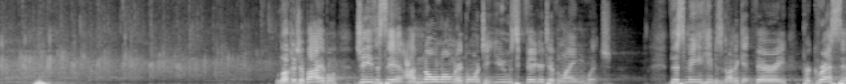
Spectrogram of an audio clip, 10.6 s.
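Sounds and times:
audience clapping hands: 0.0s - 3.9s
speech: 3.4s - 10.5s.

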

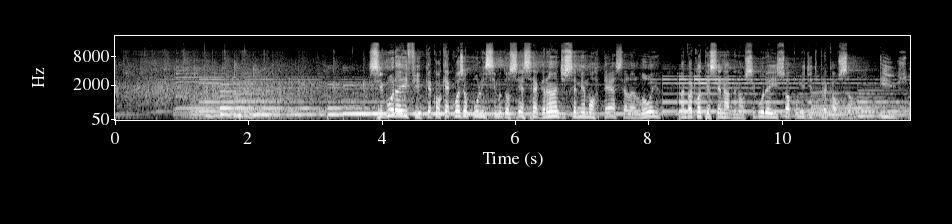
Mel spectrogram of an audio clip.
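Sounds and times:
audience applause: 0.0s - 4.6s
sustained rising keyboard chords: 0.0s - 11.9s
speech: 3.9s - 11.9s.

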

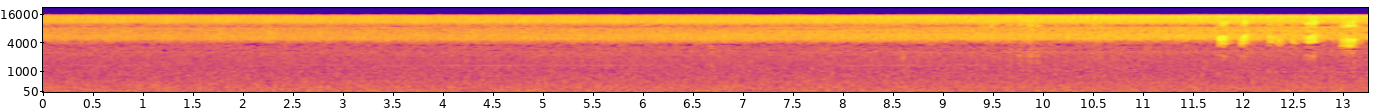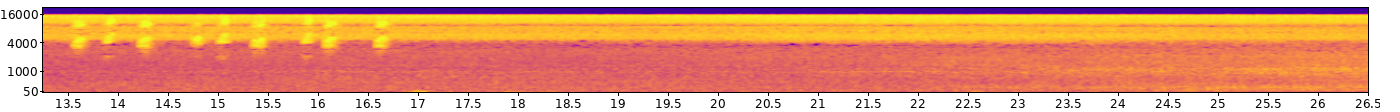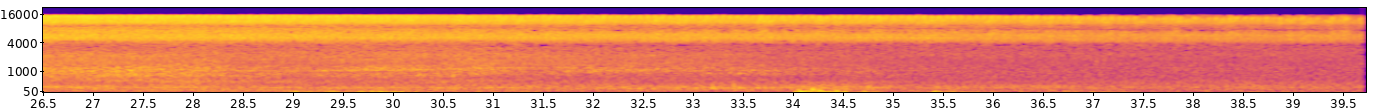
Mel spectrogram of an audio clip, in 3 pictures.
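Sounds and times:
cicadas droning: 0.0s - 39.7s
quick regular chirping pulses: 11.6s - 17.3s.

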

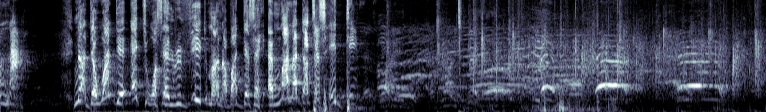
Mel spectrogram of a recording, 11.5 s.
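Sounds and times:
speech: 1.1s - 5.3s
audience clapping: 5.8s - 11.4s.

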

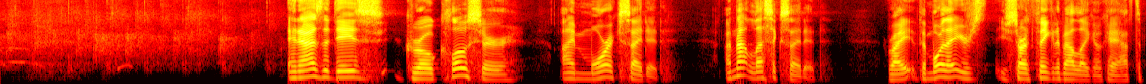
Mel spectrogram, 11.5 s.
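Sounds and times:
audience applause: 0.0s - 3.2s
speech: 2.9s - 8.2s, 8.9s - 11.4s.

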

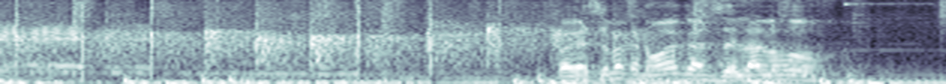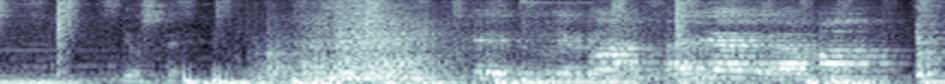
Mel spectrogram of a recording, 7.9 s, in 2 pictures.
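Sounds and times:
applause: 0.0s - 2.5s
speech: 2.3s - 3.6s, 4.4s - 7.7s.

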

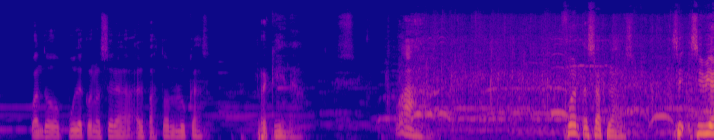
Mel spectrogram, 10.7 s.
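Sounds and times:
speech: 0.5s - 3.2s, 3.8s - 6.7s, 8.5s - 10.7s
audience applause: 5.8s - 10.7s.

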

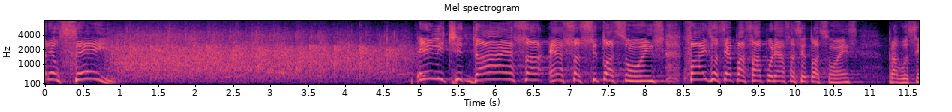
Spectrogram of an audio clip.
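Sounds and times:
speech: 0.0s - 1.2s, 5.0s - 11.6s
crowd applause: 0.8s - 5.0s.

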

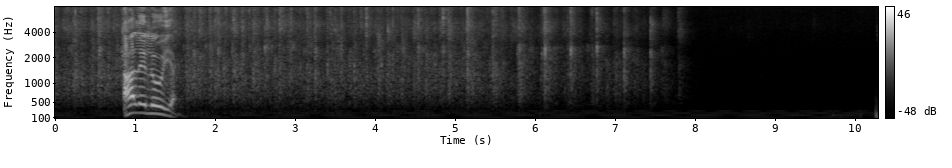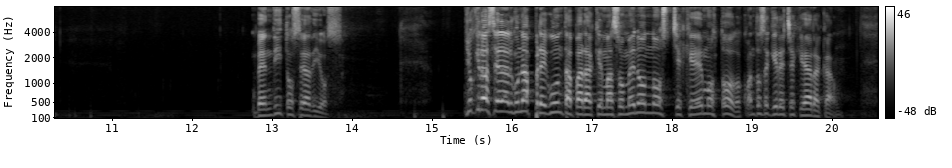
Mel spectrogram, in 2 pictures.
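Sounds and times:
audience applause: 0.0s - 8.0s
speech: 0.9s - 1.6s, 12.9s - 14.0s, 15.6s - 20.5s.

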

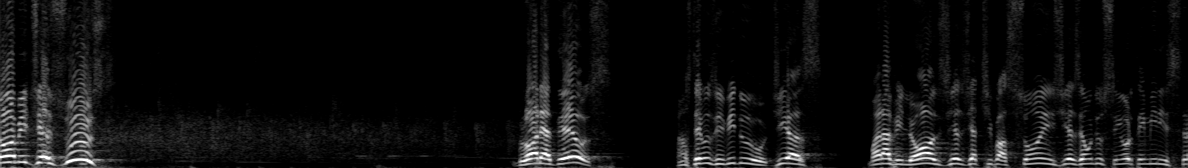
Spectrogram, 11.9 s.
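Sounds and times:
speech: 0.1s - 1.2s, 5.2s - 6.2s, 6.8s - 11.8s
audience applauding: 0.9s - 5.6s.

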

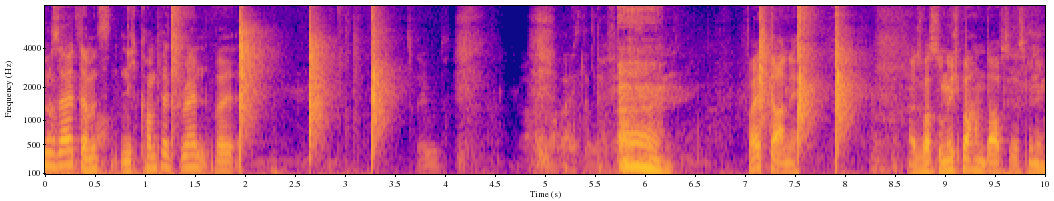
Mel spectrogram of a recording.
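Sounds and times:
speech: 0.0s - 2.1s, 7.0s - 7.7s, 8.6s - 10.0s
hand claps to sync recordings: 1.2s - 3.7s, 7.1s - 8.2s.

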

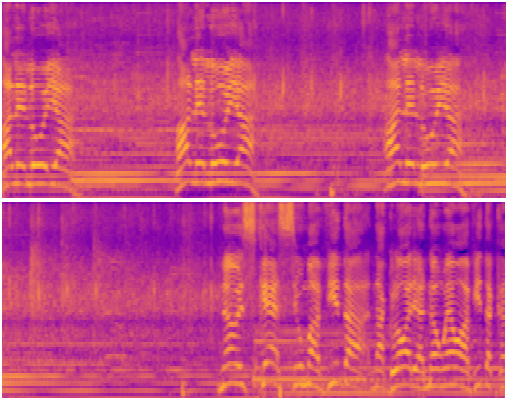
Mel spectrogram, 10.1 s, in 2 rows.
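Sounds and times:
speech: 0.0s - 1.1s, 1.7s - 2.7s, 3.8s - 5.0s, 7.2s - 10.0s
audience applauding: 0.0s - 8.6s.

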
